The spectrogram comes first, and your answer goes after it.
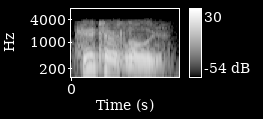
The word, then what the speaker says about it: Gütersloh: Is it Gütersloh? Is that how I pronounce it, John? It's Gütersloh.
